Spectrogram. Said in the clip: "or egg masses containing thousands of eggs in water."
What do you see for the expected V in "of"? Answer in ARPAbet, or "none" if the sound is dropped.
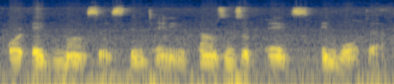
V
